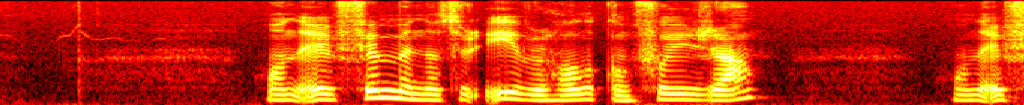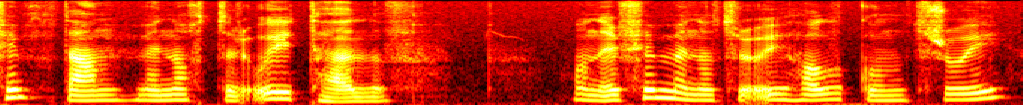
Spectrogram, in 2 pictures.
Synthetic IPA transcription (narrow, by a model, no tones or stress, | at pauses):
hʊnɛ̰ɾfɪmːɪnʊt̪ʰəɾʔiːʋəɾɦɔlkʊnfʊjɹa | hʊnɛ̰ɾfɪm̥t̪anmɛnɔt̪əɾʊjt̪ʰœlʋ | hʊnɛɾfɪmːɪnʊt̪ʰəɾʊ̰jɦɔlkʊnt̪ʰɾuj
